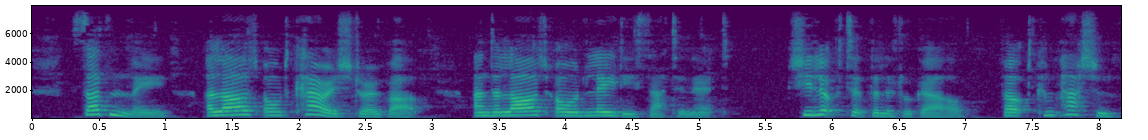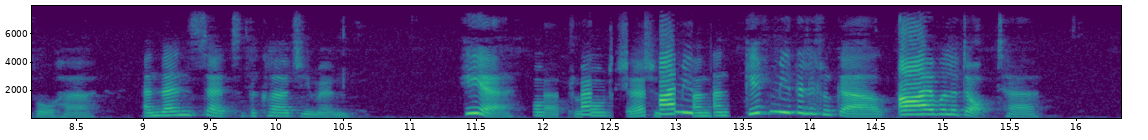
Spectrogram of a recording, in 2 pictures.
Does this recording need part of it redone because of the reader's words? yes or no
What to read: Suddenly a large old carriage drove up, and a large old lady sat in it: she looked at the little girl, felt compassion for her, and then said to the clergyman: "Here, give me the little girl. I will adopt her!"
yes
